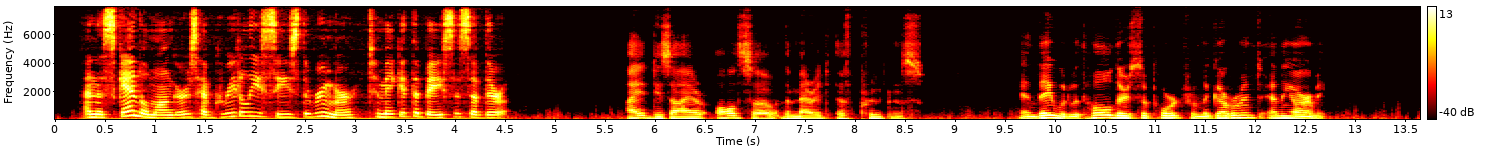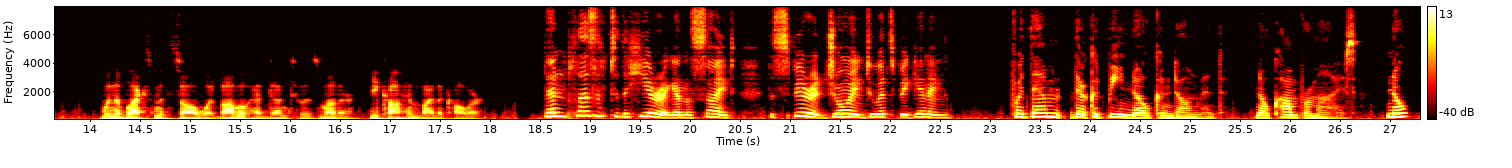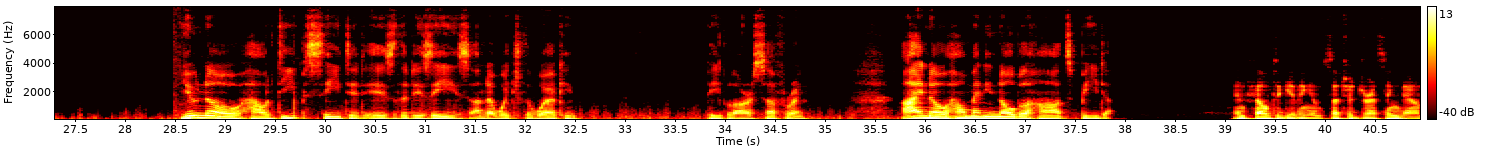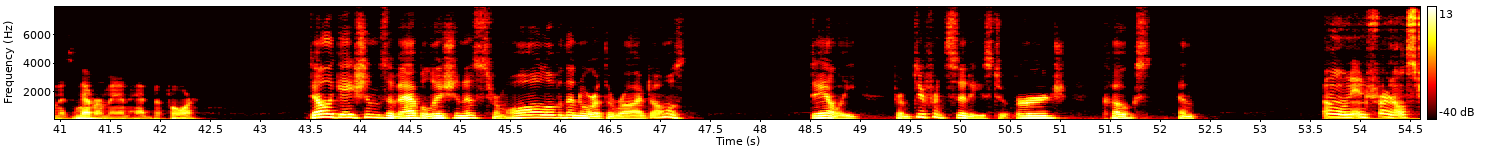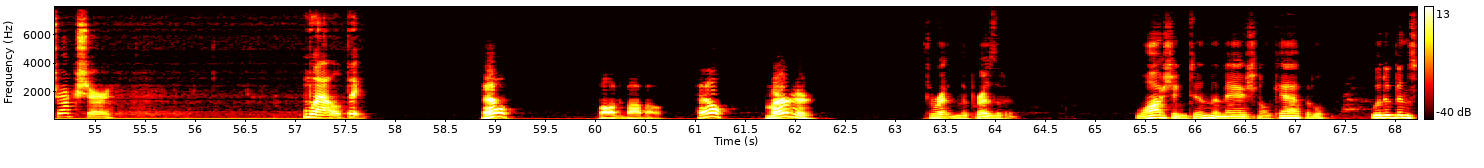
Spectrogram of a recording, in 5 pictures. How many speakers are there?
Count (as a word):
six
